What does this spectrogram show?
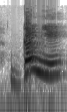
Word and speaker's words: gagner: The pronunciation is gagner.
